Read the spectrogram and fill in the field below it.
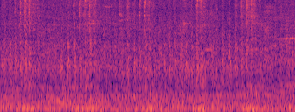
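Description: A tractor engine running steadily nearby, a low, rough mechanical rumble that stays even and continuous throughout without pauses.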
